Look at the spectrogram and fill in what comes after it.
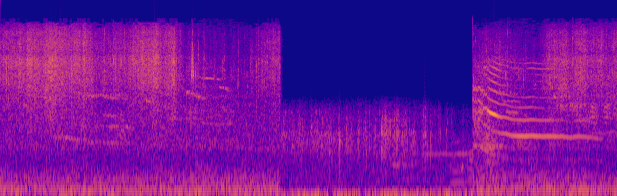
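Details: Cat being fed by a person, giving a loud drawn-out meow with a sliding, slightly falling tone after a brief earlier mew. Steady low rumbling wind or engine noise runs underneath throughout.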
